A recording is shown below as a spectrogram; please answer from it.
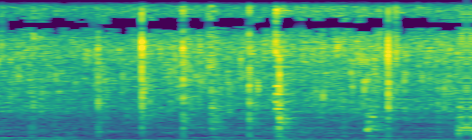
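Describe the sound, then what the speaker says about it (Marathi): Green chillies and curry leaves fry in hot oil for chicken biryani, a close, busy sizzle with crackles and small pops scattered across the short stretch, no talking. "ग्रीन चिल्ली आणि त्यानंतर थोडा कढीपत्ता आपण तळून घेणार आहे"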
